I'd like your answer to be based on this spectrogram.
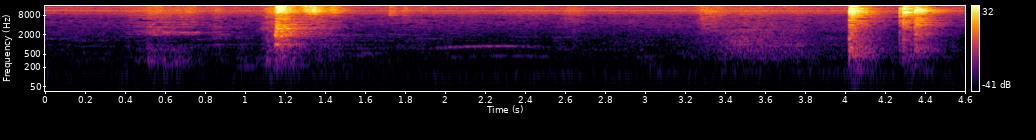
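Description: Parts of a gas stove clatter and clink as its regulator is taken off, a few sharp metallic knocks and rattles separated by quiet gaps, close by, with no talk.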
